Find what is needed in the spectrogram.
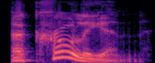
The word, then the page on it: acrolein: British English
